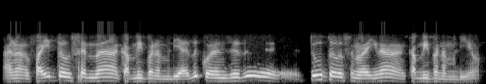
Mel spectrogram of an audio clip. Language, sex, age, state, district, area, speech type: Tamil, male, 18-30, Tamil Nadu, Perambalur, urban, conversation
